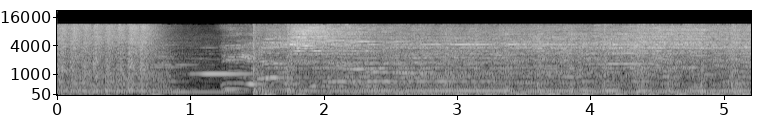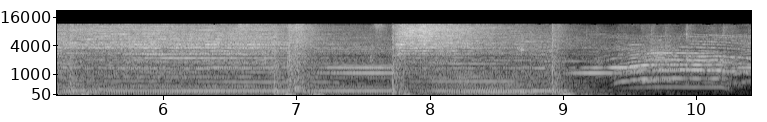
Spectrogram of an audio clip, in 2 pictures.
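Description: A live rock band plays loud: electric guitars, bass and a drum kit, with a short break about a second in. The band stops abruptly about nine seconds in.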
